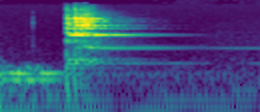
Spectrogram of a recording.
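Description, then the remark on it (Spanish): A single bright clink of wine glasses touching in a toast, ringing out with a clear, sustained tone that slowly fades; fairly quiet, with no talking. “Y pues ahora sí que vamos, vamos pues a salud.”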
